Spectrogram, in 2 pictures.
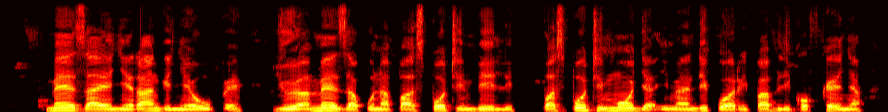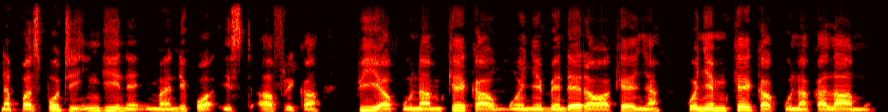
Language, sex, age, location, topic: Swahili, male, 18-24, Kisumu, government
